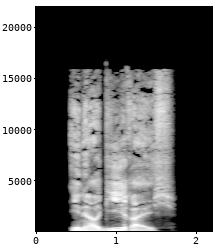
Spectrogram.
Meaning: energized (rich in energy)
- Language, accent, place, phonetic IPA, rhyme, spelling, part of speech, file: German, Germany, Berlin, [enɛʁˈɡiːˌʁaɪ̯ç], -iːʁaɪ̯ç, energiereich, adjective, De-energiereich.ogg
